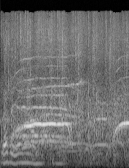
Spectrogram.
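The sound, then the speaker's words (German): An audience at the ICF church applauds its pastor steadily for a couple of seconds, a dense wash of clapping with a few high cheers and whoops rising over it, holding at a fairly loud level throughout. “Applaus.”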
